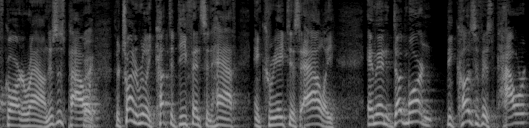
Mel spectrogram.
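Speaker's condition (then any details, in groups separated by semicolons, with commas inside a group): No condition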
